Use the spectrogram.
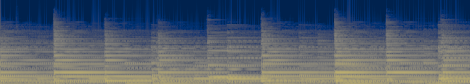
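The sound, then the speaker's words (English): A wide open, multi-octave D sus chord on piano. Several notes strike one after another at a steady, unhurried pace, and each new tone rings over the last so they build into a full, lingering resonance. “And the whole thing is this big, wide open, multi-octave D sus chord that if you played it on piano would sound kind of like this.”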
